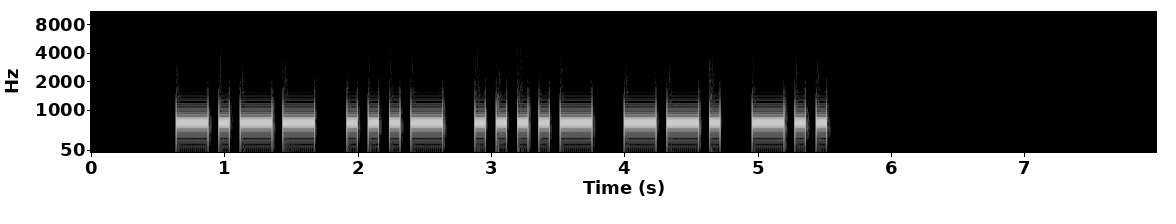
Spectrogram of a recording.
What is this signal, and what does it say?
Morse code, heard as a keyed tone, about 15 wpm, 700 Hz. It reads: YV4GD
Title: DXCC-100 Call Signs - 5 Characters - Repeated 2x - 15wpm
